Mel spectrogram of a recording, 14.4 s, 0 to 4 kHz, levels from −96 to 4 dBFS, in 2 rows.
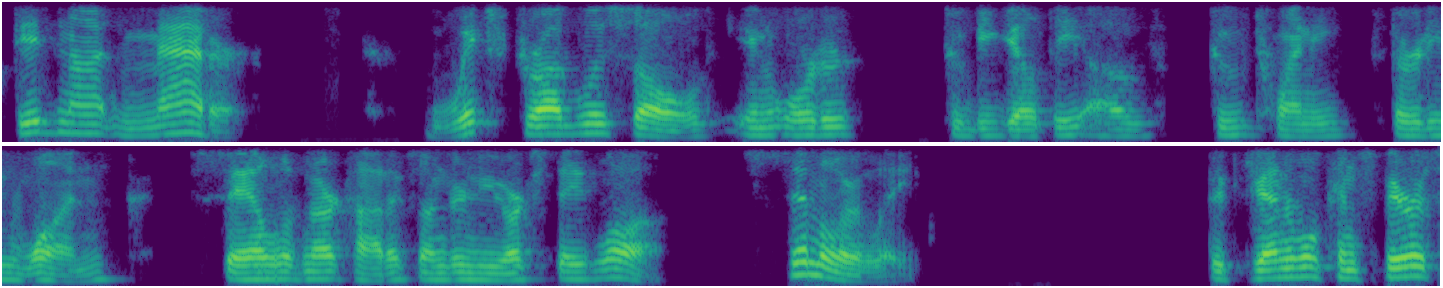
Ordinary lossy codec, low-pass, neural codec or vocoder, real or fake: Opus, 64 kbps; 3.6 kHz; none; real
